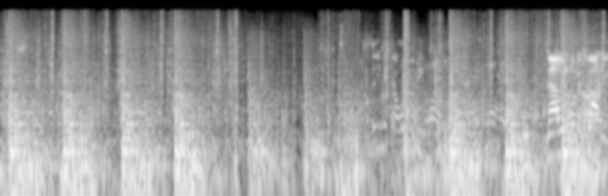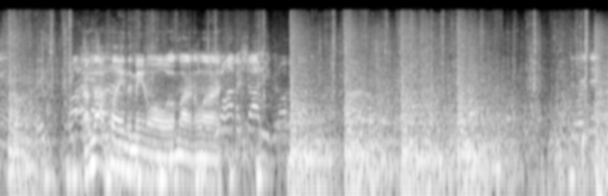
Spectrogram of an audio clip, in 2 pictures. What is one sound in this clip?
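Wooden walls splinter and crack as shots tear through them.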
